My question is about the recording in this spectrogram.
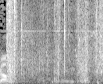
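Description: Speech only: a man's voice ends right at the start, then quieter voices carry on in the background.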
